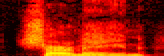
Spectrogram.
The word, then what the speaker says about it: Charming: Which apparently is spelled just like Prince Charming, but they pronounce it like Prince Charmaine because Oh I my looked up the gosh.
